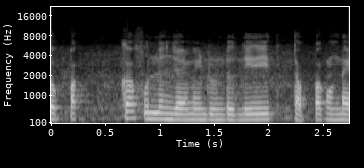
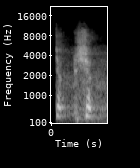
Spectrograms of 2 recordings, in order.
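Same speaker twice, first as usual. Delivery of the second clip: shooing hiss; 8 semitones higher than usual. Acted. Shooing the chickens away.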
